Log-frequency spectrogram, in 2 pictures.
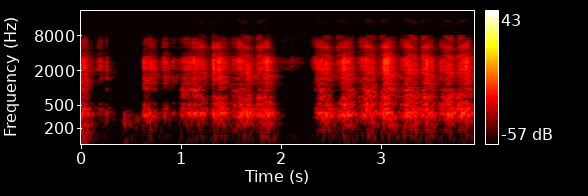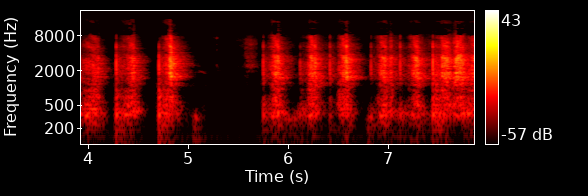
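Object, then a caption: Graphite pencil on drawing paper. A graphite pencil scratches and shades across a sheet of drawing paper, filling in the cheek and jaw of a portrait. Dry, bright, raspy strokes come in rapid back-and-forth runs, broken by short silent pauses where the pencil lifts off the paper.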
